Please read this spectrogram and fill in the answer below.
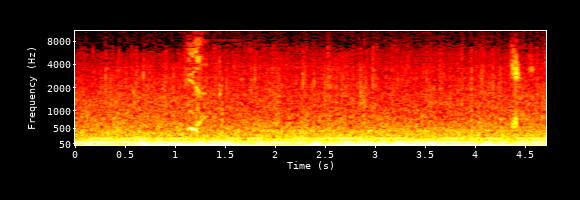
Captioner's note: sob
